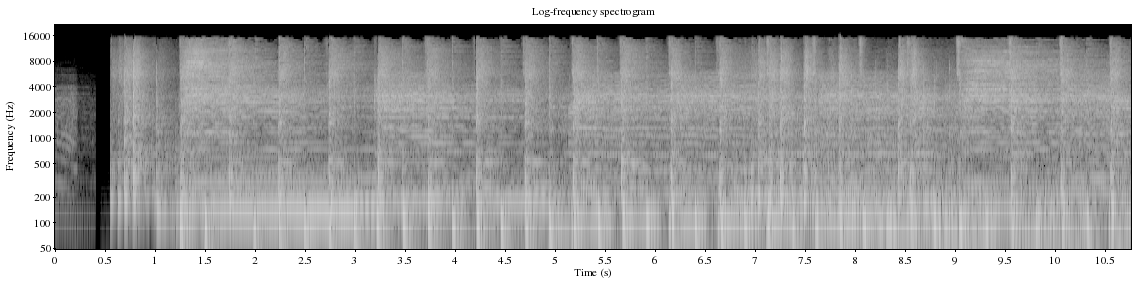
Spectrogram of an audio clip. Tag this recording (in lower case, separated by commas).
electronic music, music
